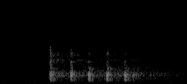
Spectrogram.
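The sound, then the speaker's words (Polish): Five sharp knocks on a door in a quick, evenly spaced run, each hit crisp and fairly loud, with nothing else heard around them. “Ktoś puka do drzwi.”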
